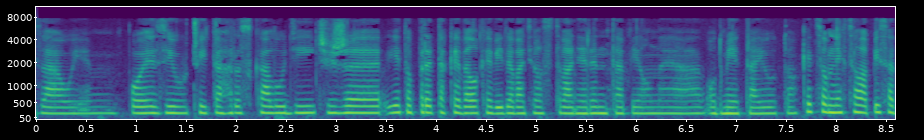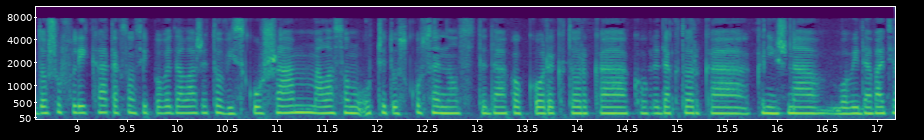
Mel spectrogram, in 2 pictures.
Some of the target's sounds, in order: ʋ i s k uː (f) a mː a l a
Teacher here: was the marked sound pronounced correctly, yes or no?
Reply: no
